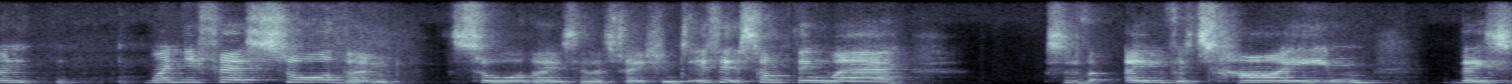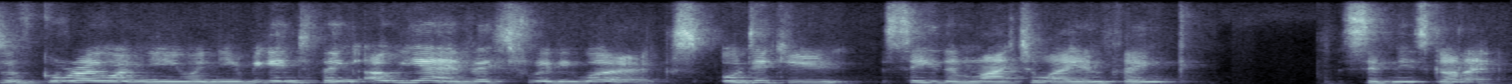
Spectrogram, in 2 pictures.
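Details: Adult speaker; Normal fluent speech.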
